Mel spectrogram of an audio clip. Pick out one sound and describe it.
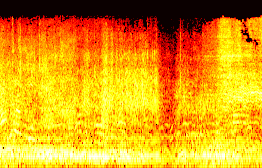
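Dirt bike engines rev and whine loudly, rising and falling in pitch.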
